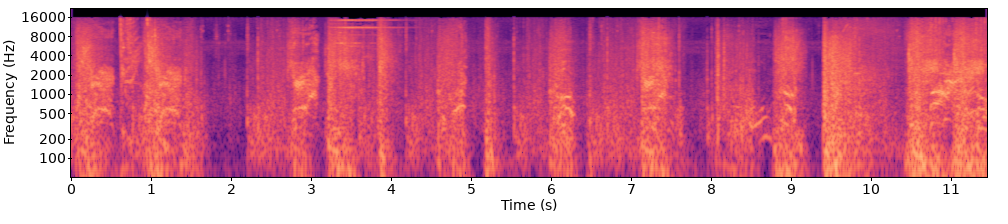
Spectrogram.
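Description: Punches and kicks land with sharp thuds and smacks.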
